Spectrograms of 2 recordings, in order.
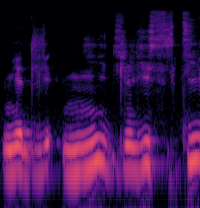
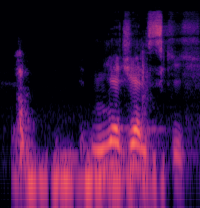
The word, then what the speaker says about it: Niedzielski: Successful applicants will also be considered for the Megalizy Niedzielski, oh my God, Prize for Aspiring Journalists. Sorry, I should have practiced this before. Niedzielski, I think is how you would pronounce it.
